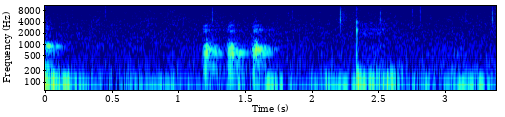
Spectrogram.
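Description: A few soft clucks from chickens in the video game Farm Frenzy, in a quick cluster, faint against a quiet hissy background, followed by a couple of light knocks.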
